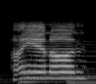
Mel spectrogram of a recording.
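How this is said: It is said with a creaky, fried voice.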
